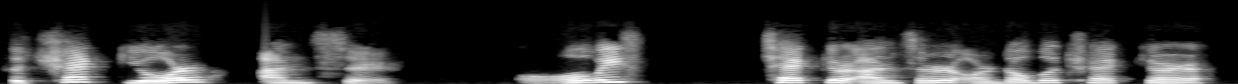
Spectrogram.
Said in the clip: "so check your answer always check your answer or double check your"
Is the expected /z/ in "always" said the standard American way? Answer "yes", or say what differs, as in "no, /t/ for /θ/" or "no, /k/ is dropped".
no, /s/ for /z/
